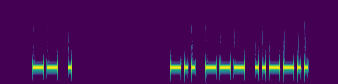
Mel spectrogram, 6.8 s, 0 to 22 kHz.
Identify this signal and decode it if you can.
Morse code, heard as a keyed tone, about 17 wpm, 700 Hz. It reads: ME DO?
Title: 4x Word-Spacing - Sentences from Top 200 Words - 17wpm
